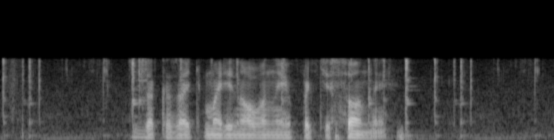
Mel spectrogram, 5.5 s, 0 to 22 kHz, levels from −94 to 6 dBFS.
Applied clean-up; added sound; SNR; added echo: none; Keys jangling; 13 dB; none.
